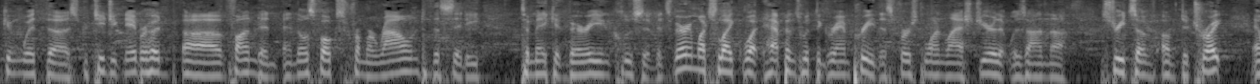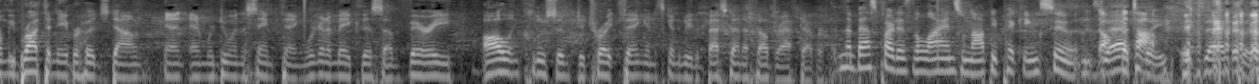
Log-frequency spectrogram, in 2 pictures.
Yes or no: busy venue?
yes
